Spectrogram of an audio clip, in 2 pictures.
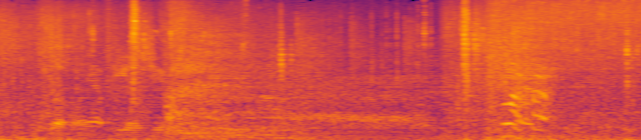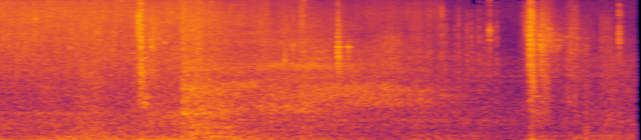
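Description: A bowstring twangs as an arrow flies off.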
